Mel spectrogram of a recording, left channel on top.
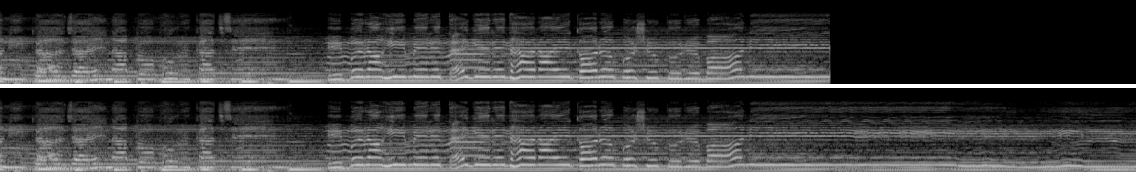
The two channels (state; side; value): drops out; left; at 8.3 s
